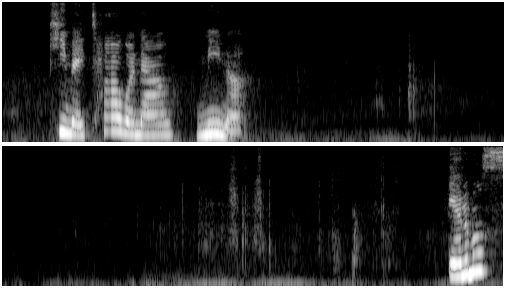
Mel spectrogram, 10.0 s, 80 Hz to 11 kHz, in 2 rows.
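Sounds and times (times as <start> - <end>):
paper page turning: 5.7 - 9.2.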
